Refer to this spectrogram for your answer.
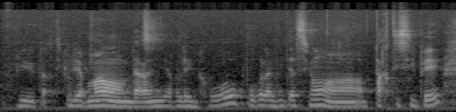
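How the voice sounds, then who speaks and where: Speaking at a very slow pace, a woman with a very deep, low voice is heard amid noticeable background noise and audible room echo. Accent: Spanish. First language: Spanish (speaking French). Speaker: law professor. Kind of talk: conference talk. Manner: halting, many hesitations.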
